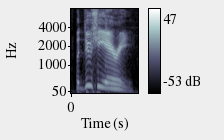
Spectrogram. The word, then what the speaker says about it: fiduciary: Fiduciary. That's really how it's said. Tones gave me a correct pronunciation.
